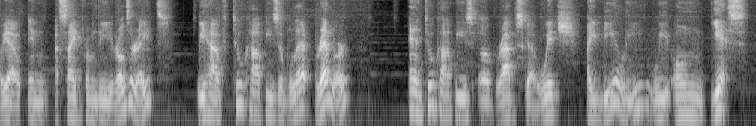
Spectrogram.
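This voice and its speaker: A man from the Philippines, speaking with a Filipino accent in a medium-pitched, darkish voice, chats casually on a live stream. He explains a card deck, frequently corrects himself, and greets his viewers.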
